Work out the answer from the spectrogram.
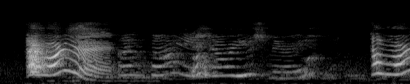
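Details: Talking parrot kept as a pet, greeting with "How are ye": a loud opening syllable sliding up and down, then softer wavering speech-like sounds, and a final sharp syllable after a short pause.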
